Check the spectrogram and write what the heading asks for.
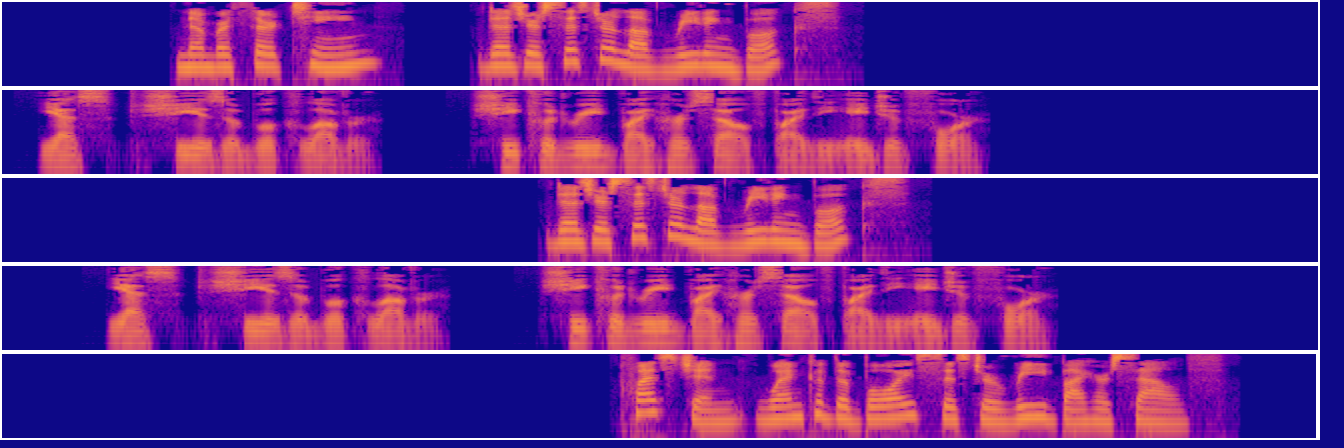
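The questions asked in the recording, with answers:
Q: Question, when could the boy's sister read by herself?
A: By the age of 4.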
